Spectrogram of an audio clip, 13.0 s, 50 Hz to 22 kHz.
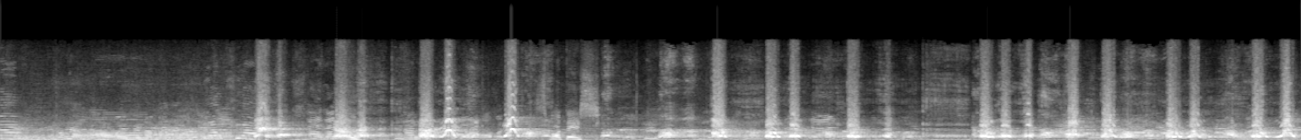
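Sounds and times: dog yapping: 2.5s - 9.2s, 9.8s - 13.0s.

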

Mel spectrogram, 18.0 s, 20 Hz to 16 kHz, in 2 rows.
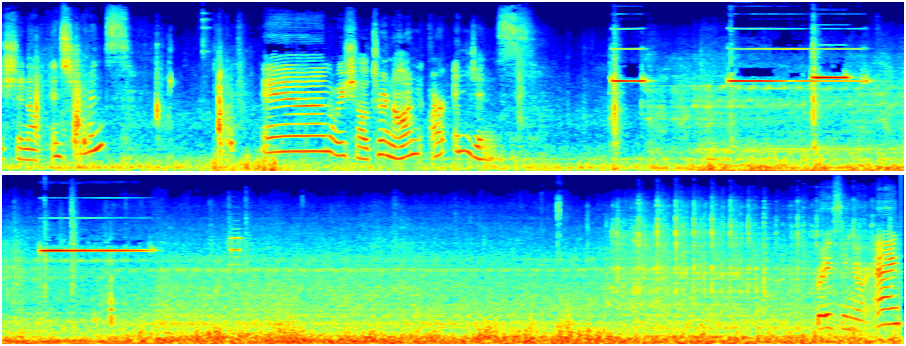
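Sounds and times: diesel engine running: 4.2s - 18.0s.

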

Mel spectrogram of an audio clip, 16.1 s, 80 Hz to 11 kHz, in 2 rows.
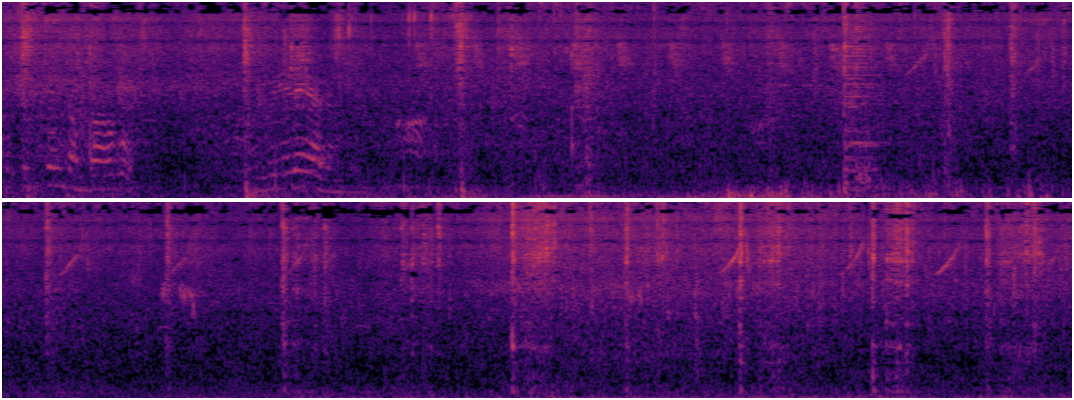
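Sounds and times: hand tool scraping soil: 1.7s - 5.0s, 5.6s - 16.0s
bird chirps: 3.0s - 9.7s, 12.8s - 16.0s.

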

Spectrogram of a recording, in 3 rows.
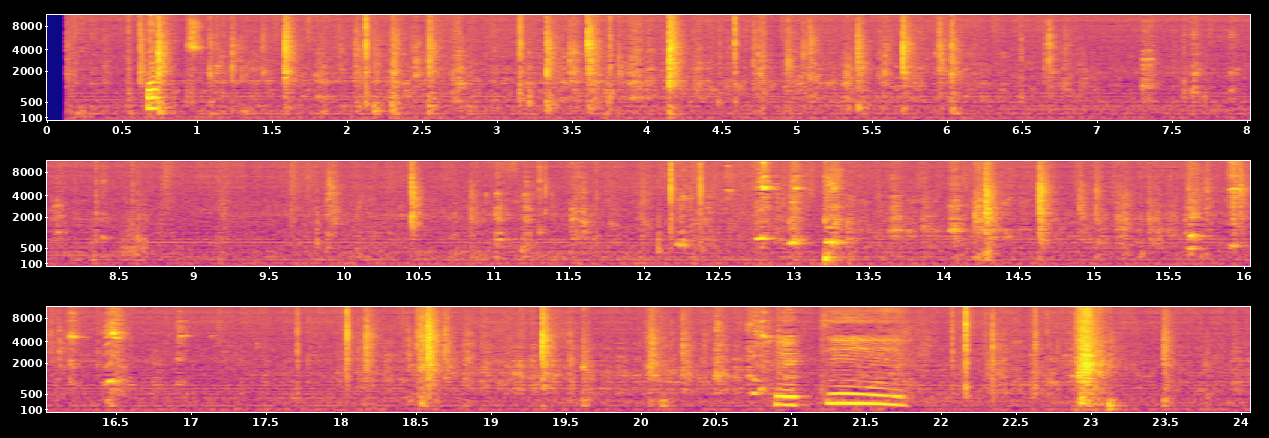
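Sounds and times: dog panting: 1.0s - 8.6s, 10.9s - 20.9s.

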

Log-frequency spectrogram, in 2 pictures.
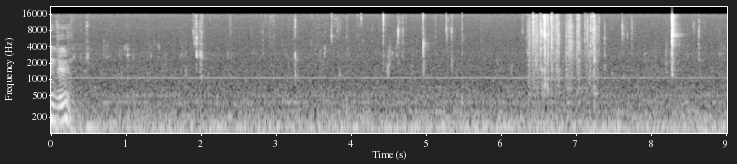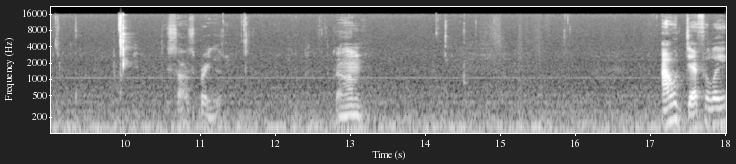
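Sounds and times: person chewing: 0.4s - 5.5s
loud crunching: 6.4s - 7.4s.

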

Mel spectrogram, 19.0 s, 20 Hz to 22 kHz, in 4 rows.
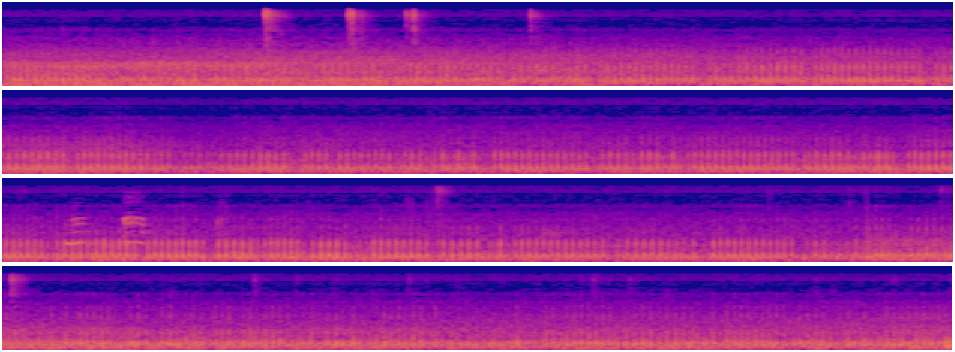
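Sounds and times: kitten purring: 0.0s - 19.0s
kitten chirp: 9.8s - 10.4s.

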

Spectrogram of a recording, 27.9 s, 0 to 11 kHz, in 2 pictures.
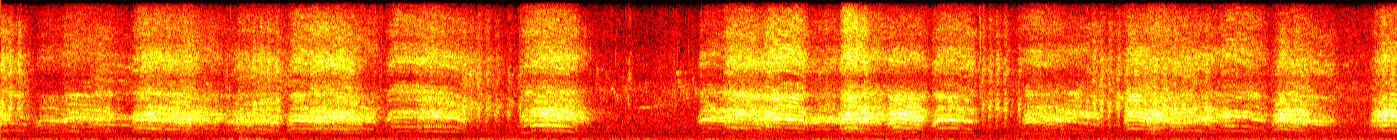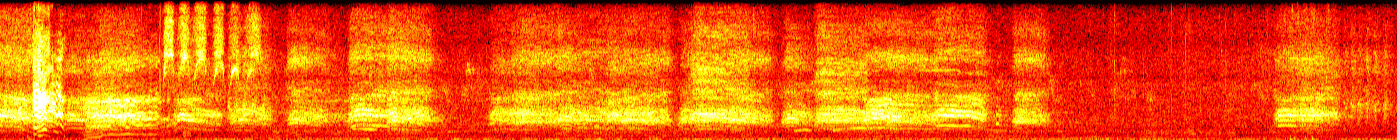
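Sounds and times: crows cawing: 0.0s - 5.9s, 7.0s - 24.6s, 26.7s - 27.9s.

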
